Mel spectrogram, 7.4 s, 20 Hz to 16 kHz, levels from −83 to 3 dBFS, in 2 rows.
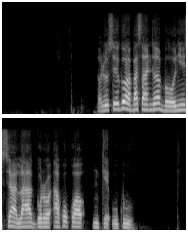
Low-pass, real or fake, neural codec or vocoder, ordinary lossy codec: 10.8 kHz; fake; codec, 16 kHz in and 24 kHz out, 0.6 kbps, FocalCodec, streaming, 2048 codes; none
